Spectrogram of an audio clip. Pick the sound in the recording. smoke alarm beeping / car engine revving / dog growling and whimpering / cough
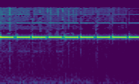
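smoke alarm beeping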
